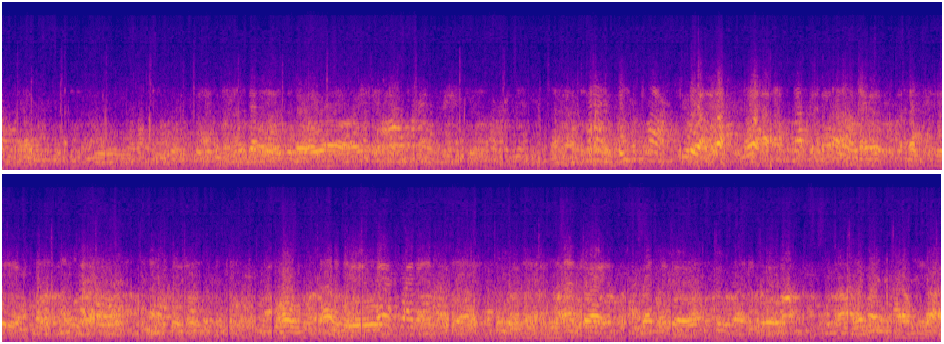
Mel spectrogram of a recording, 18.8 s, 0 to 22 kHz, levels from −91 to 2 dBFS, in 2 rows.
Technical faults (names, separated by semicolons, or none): none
